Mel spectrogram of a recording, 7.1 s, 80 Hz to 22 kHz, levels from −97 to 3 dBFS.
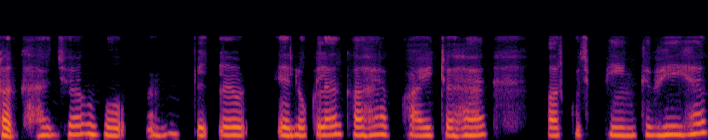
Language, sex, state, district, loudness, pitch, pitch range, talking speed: Magahi, female, Bihar, Gaya, -33 LUFS, 225 Hz, 220-245 Hz, 125 wpm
